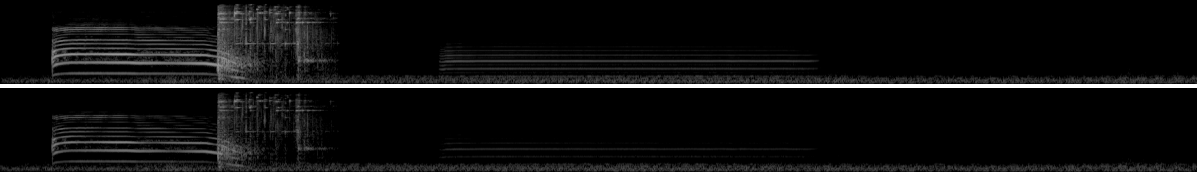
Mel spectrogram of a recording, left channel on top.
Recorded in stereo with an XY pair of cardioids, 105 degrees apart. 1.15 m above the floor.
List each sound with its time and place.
0.5 s a scream: 50° left; by 2.5 s 55° left
2.2 s breaking glass: 50° left
4.4 s a trumpet: 60° left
